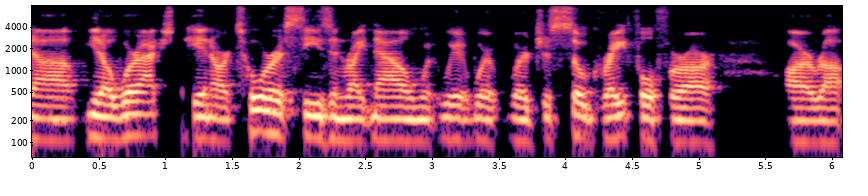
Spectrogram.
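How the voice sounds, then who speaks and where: A man from Florida co-hosting a podcast interview, talking in a halting way full of restarts and "you know" fillers. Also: fairly low pitch, fairly bright tone. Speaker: podcast co-host. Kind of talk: casual interview chat.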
